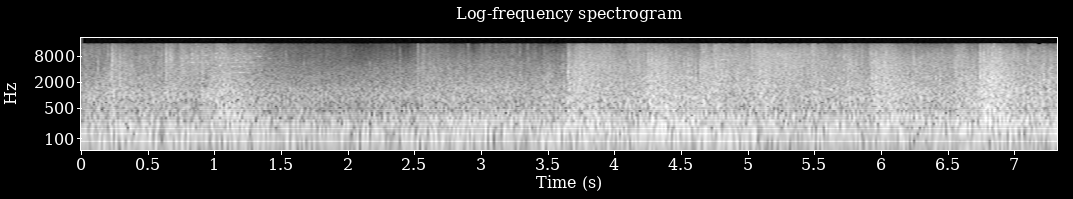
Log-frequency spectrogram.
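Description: Leaves and branches swish against a jeep.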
